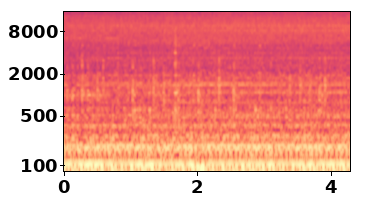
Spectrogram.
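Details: 2000 Dodge Dakota idling, sounding bad since yesterday; irregular light knock about three beats a second over a low steady rumble; water pump recently replaced but noise sounds like the water pump; abnormal engine noise at idle, source unclear.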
